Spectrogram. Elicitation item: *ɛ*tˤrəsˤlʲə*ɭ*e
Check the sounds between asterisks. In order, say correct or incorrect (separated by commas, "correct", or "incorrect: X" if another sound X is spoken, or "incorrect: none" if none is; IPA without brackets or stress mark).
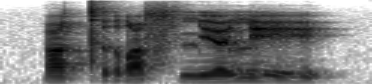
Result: incorrect: ə, incorrect: l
